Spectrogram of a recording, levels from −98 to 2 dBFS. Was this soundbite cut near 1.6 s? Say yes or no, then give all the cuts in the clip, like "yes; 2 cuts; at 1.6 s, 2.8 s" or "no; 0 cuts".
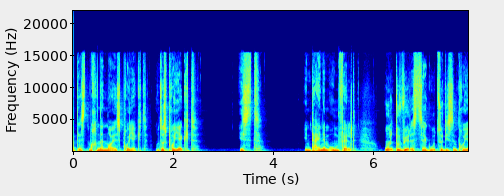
yes; 1 cut; at 1.6 s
